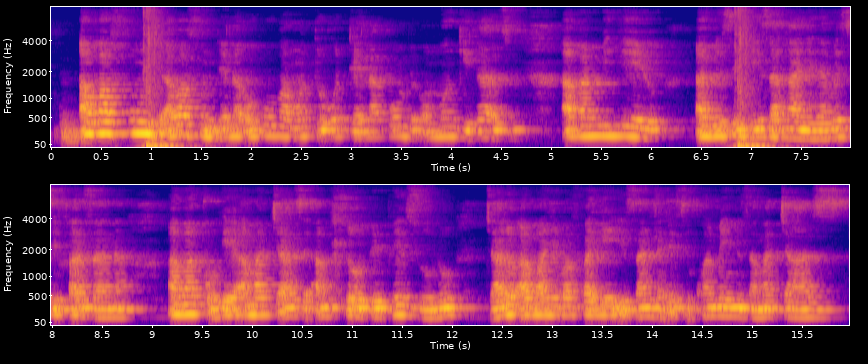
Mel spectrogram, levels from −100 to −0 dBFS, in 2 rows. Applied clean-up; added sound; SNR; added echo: none; Slam; 10 dB; reverberation time 0.6 s.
